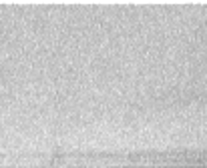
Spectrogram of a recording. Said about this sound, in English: So, hella traffic today, huh? Oh, you hear all that traffic? Yeah, I hear it.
